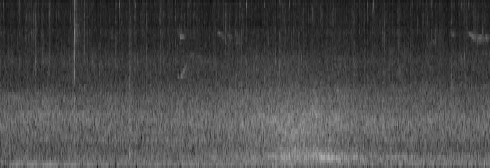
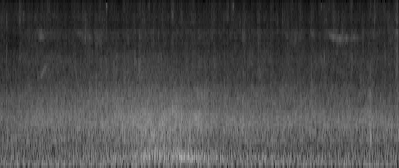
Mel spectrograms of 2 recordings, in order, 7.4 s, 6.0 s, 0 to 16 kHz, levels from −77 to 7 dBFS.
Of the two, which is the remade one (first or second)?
second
